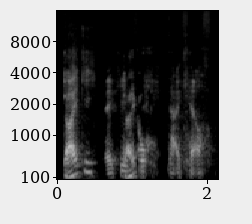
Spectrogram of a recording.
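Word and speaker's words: Daikiel: Daykel.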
